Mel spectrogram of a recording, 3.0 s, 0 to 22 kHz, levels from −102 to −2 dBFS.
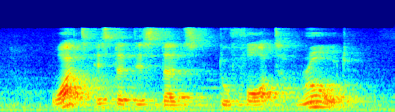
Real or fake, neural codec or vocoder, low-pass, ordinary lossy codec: real; none; none; none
